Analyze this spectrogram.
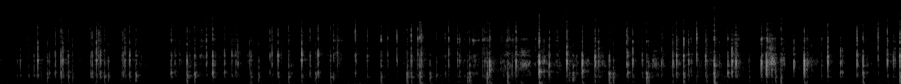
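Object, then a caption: Small printed cardboard box. Fingertips and short nails tap and scratch a small rectangular printed cardboard Pantene box, likely with the bottle inside. Rapid, dry clicking taps mix with papery scratching, with a brief pause early on. The sound is crisp and mid-pitched with no ring after each tap.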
